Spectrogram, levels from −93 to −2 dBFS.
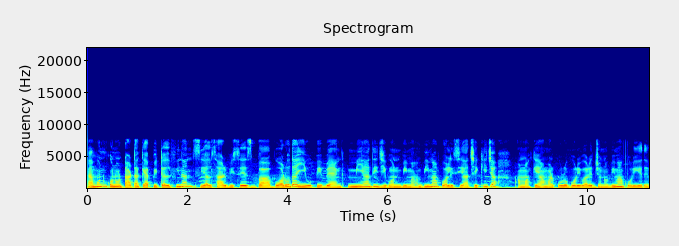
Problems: constant background noise, continuous background conversations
